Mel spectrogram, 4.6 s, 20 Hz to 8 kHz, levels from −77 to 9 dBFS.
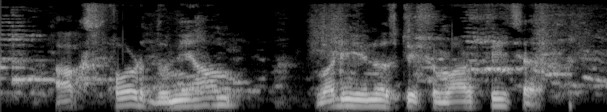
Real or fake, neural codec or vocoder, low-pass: fake; vocoder, 44.1 kHz, 128 mel bands every 512 samples, BigVGAN v2; 7.2 kHz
